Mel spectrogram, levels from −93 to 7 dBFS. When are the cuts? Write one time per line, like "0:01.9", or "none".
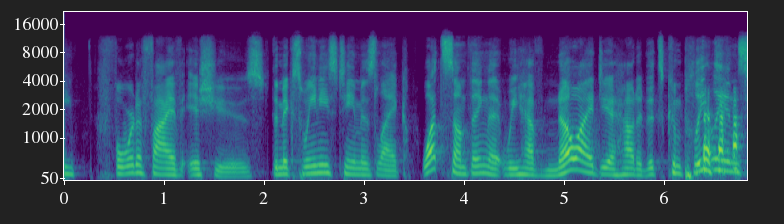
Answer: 0:02.0
0:03.5
0:05.8

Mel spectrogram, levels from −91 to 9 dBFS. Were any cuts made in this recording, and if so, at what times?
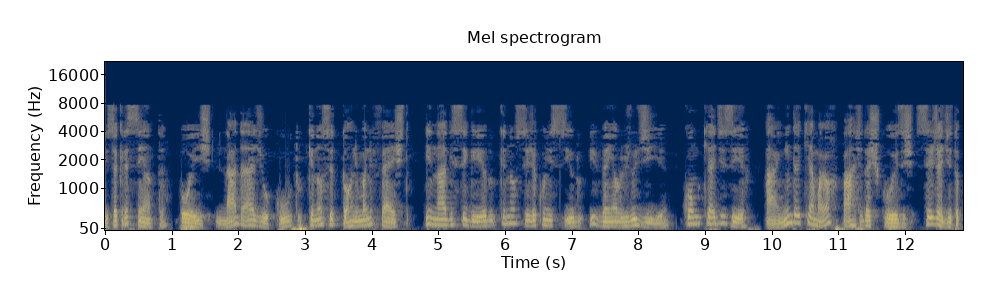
0:01.0
0:08.6
0:09.8

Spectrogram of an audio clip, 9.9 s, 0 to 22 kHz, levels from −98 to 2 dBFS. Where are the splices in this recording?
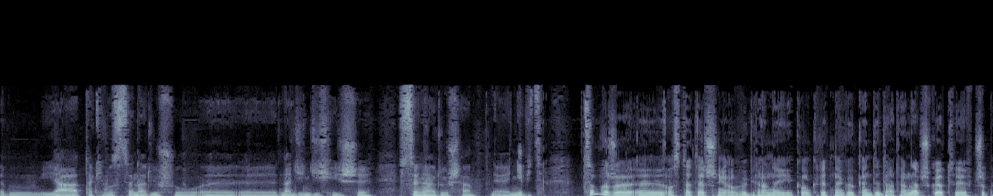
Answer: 0:06.6

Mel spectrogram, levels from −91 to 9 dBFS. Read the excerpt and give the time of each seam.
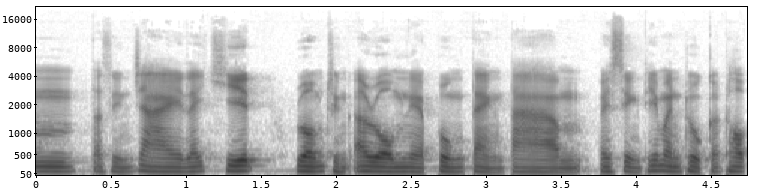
0:03.7

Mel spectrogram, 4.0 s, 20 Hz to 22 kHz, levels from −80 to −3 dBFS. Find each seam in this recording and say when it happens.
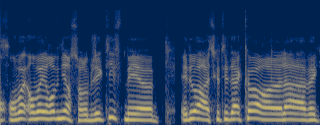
0:02.2

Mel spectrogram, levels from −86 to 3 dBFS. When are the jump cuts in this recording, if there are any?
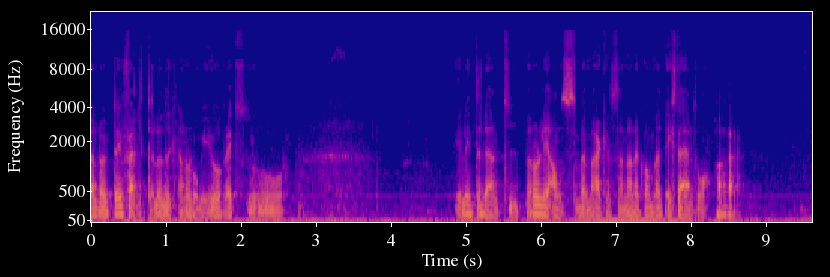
0:01.4
0:04.9
0:05.9
0:06.4
0:07.6
0:08.0

